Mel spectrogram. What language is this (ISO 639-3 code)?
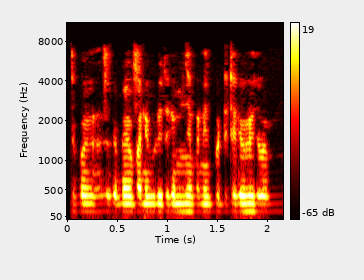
ben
